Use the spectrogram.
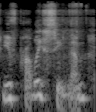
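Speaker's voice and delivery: whispered aside to the listener. Real, not acted. Reader whispering to young listeners to think. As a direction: drop to a hushed whisper. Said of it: "think to yourself".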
